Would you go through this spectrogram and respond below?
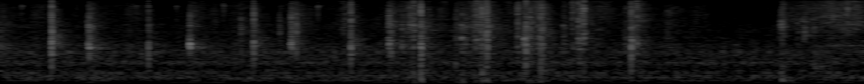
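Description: Tarot cards being shuffled and drawn from a deck, a steady run of soft, close papery flicks and riffles with scattered sharper snaps, fairly quiet and with no voice over it.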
